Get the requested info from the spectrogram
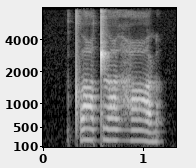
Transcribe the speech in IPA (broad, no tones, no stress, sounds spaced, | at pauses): tʼ ʌː tˤ ɭ əː ɦ ɑː ɳ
